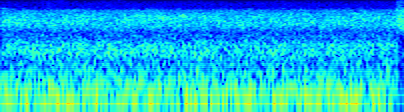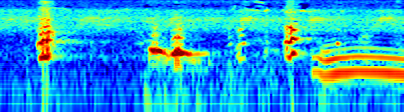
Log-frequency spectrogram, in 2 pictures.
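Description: Dog barking: four sharp, separate barks starting about halfway in, then a longer drawn-out call near the end. It seems to be warning people off, guarding its spot.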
